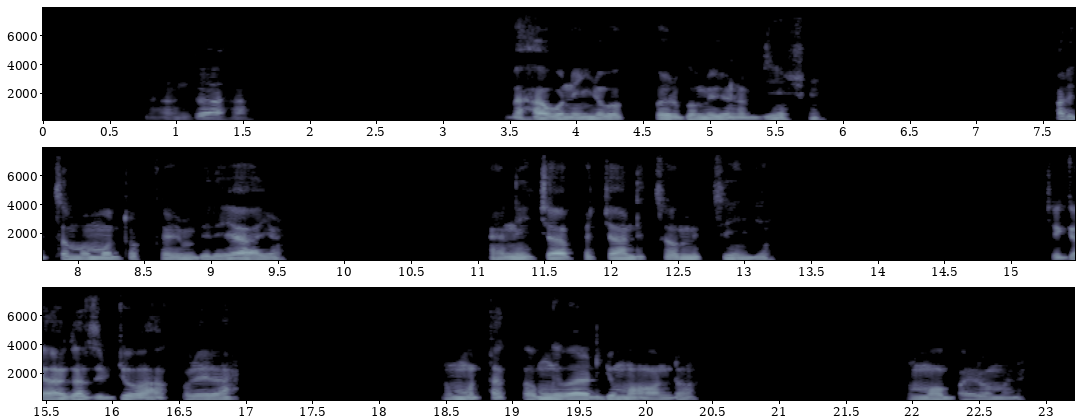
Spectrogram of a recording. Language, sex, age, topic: Kinyarwanda, male, 25-35, finance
